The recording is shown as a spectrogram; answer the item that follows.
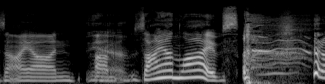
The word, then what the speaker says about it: Xion: But it's funny, too, because there's a character in the game called Xion, but it's spelled X-I-O-N. So, like, I would never pick up how to Zion. – Pronounce that.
